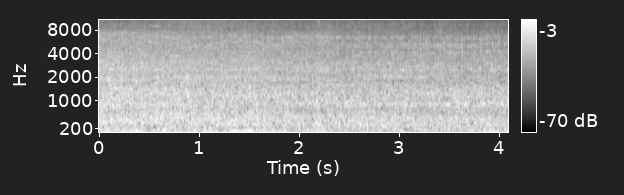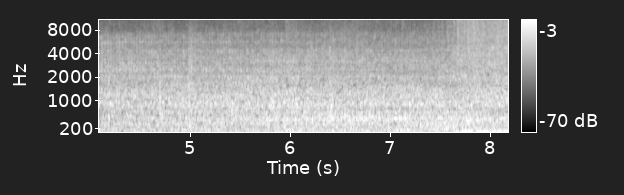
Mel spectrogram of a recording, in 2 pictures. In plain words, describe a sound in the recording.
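A truck rolls slowly over wet gravel.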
